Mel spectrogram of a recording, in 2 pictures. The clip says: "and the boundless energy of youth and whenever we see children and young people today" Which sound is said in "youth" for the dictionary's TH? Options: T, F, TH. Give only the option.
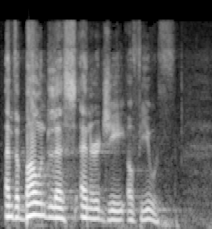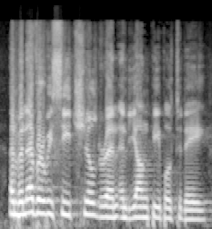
TH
